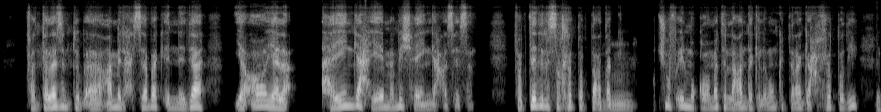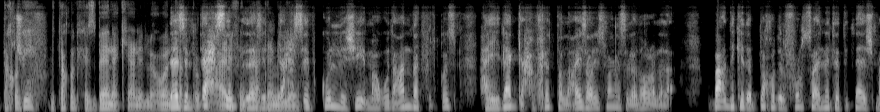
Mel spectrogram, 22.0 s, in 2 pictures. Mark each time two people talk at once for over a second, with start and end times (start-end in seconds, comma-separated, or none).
13.1-14.8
